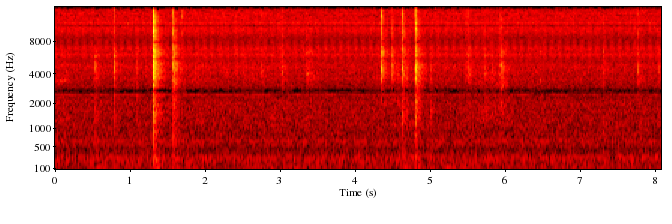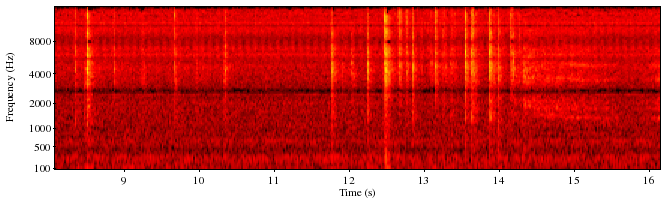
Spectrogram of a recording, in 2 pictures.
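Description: Screwdriver tightening screws into the metal chassis of an opened LCD monitor: scattered small clicks and taps, a few seconds apart and bunched near the end, over a low steady hum.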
